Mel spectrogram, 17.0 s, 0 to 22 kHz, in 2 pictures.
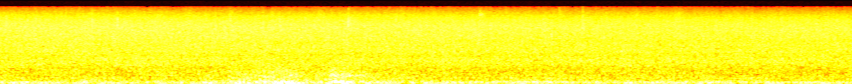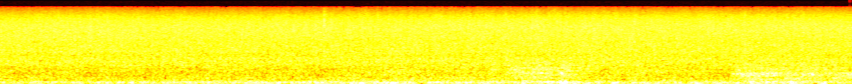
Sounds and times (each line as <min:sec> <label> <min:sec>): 0:00.8 Thunderstorm 0:06.2
0:11.8 Thunderstorm 0:17.0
